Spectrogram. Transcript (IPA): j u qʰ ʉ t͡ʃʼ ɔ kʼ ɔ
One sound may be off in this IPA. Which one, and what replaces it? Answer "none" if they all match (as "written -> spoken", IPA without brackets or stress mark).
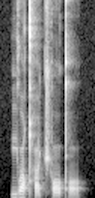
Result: none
